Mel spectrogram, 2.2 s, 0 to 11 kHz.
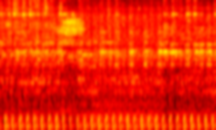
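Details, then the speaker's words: Yamaha TTR125 single idling after carburetor work: quick, even putter with a steady beat and no misses. No fuel leaking at idle. Owner unsure whether the earlier problem was the float or the needle. Normal idle. "well it's running and uh we're not leaking gas while it's running while we're idle so that's good"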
